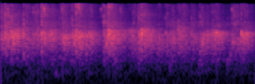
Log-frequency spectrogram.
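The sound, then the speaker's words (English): An audience applauds the author Siri, a dense wash of many hands clapping at once with small swells in loudness, sustained throughout with no voices over it. “But before we begin, let's have another round of applause for Siri.”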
